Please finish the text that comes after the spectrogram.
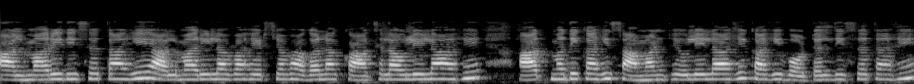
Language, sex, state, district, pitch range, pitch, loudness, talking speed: Marathi, female, Maharashtra, Gondia, 225-250 Hz, 240 Hz, -16 LUFS, 120 wpm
